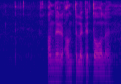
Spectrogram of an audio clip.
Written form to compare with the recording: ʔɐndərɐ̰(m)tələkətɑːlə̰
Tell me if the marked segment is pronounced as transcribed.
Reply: yes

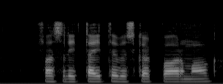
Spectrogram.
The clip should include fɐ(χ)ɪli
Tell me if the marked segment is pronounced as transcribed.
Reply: no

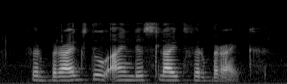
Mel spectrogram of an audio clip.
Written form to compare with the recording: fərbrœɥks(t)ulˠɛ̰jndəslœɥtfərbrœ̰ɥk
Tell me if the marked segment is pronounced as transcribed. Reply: no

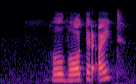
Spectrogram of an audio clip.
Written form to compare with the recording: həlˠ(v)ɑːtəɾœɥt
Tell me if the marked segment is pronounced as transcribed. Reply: yes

